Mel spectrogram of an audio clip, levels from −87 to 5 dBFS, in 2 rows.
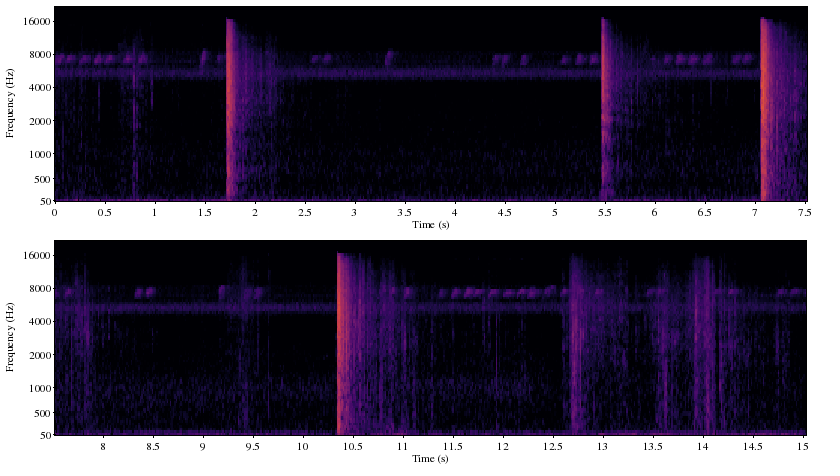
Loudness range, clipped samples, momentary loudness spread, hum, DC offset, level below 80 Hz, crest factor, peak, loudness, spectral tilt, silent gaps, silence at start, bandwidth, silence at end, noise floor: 20 LU; under 0.1%; 30 LU; none; under 0.1%; -68 dBFS; 38 dB; -2 dBFS; -28 LUFS; 1 dB/octave; none; 1.7 s; 16.5 kHz; 1 s; -65 dBFS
